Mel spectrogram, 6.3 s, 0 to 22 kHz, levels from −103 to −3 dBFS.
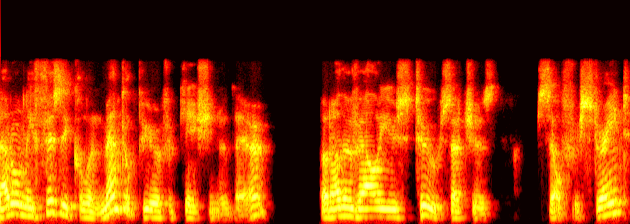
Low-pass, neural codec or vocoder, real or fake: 7.2 kHz; none; real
